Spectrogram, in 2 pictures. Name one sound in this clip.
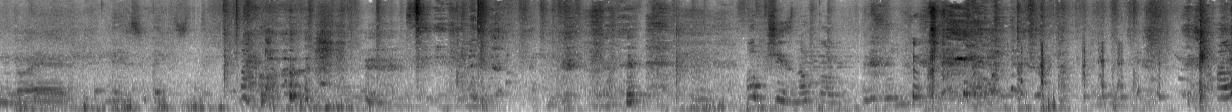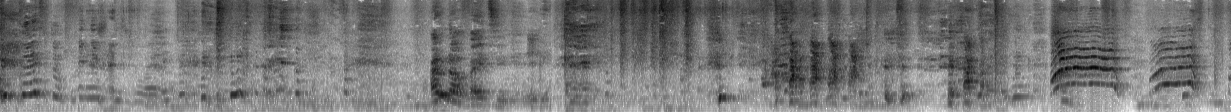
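A girl talks and laughs excitedly nearby.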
